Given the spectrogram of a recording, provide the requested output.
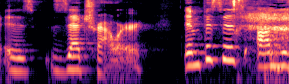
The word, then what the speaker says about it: Zetrouer: Now, a lot of people around here do call me Zetrouer with the emphasis on our. And I will accept that. That's close enough. Okay. But it's technically pronounced Zetrouer.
